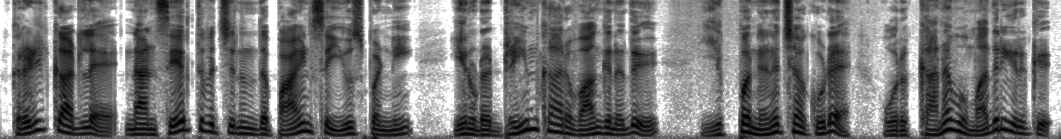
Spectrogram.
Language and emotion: Tamil, happy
